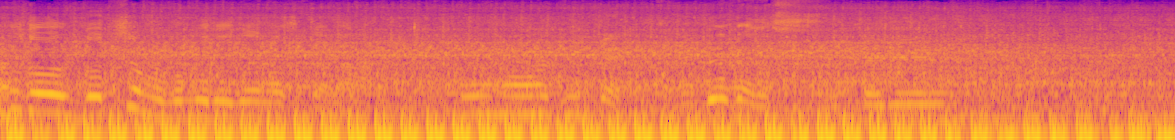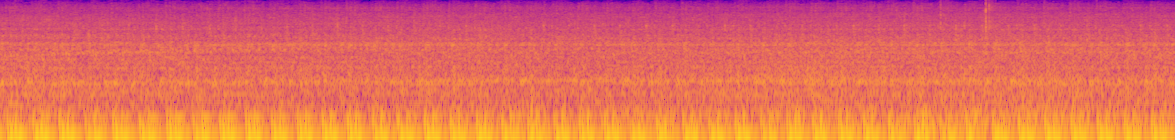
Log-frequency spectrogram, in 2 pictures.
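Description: A motorcycle engine idles close by with a steady, fast throb.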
